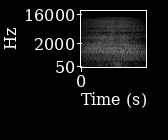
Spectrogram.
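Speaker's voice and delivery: soft, airy sigh out of the mouth; guided-breathing exhale, demonstrated. Shown as a demonstration. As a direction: release the breath in a voiceless "haaa". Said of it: "out of your mouth".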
